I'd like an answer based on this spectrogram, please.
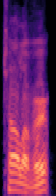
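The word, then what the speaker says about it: Taliaferro: time Q one phone each Tolliver spelled t a l i a f e r r o in the directory learn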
